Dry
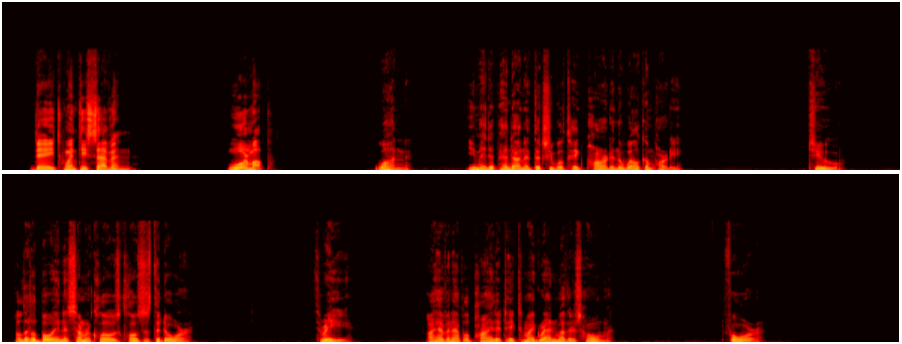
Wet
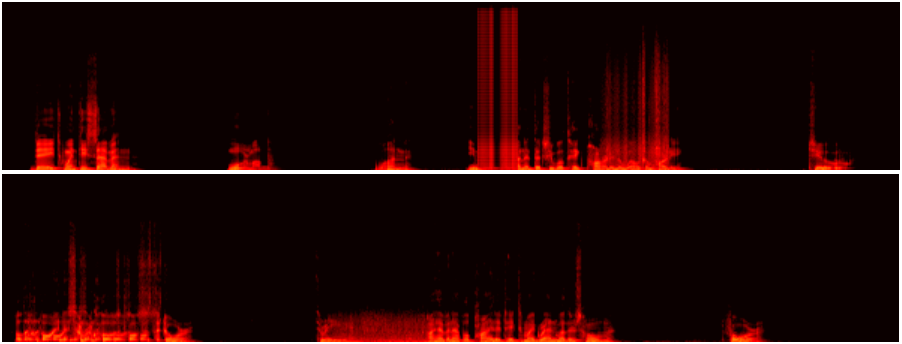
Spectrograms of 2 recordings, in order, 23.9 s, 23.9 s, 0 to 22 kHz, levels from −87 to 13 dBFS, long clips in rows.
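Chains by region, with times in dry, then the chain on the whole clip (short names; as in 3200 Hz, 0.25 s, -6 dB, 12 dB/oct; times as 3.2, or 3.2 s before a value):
3.14–5.14 de-hum 90.26 Hz, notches 5 + compressor 12:1, threshold -39 dBFS + HPF 45 Hz
6.33–6.87 sample sorter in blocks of 128 samples + pre-emphasis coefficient 0.9
7.96–8.89 switching spikes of -23 dBFS + LPF 11000 Hz + negative-ratio compressor -33 dBFS
10.96–14.16 LFO high-pass saw up 3.4 Hz 340–1900 Hz + echo 0.141 s -7.5 dB
16.25–17.67 zero-crossing step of -37 dBFS + compressor 2.5:1, threshold -35 dBFS + air absorption 290 m
19.97–21.91 LPF 5200 Hz + doubler 13 ms -2 dB
whole clip: resonant high shelf 3900 Hz -10.5 dB, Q 1.5; notches 50/100/150/200/250/300/350 Hz; compressor 2:1, threshold -31 dBFS; gain -4.5 dB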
